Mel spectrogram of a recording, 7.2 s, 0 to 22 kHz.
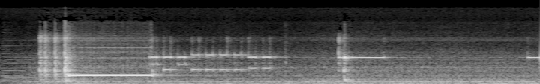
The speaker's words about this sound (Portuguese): Esse antigo aparelho é o fax modem. Um pouco mais de 20 anos atrás começou a internet no Brasil. Será que vai dar para passar o barulhinho ali do modem?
